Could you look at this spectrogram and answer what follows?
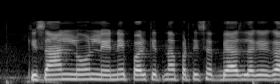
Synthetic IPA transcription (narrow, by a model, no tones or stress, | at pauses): kɪsaːnloːnleːnepɐɾkɪt̪napɾɐt̪ɪʃət̪̚bjaːd͡ʒlɐɡeːɡa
